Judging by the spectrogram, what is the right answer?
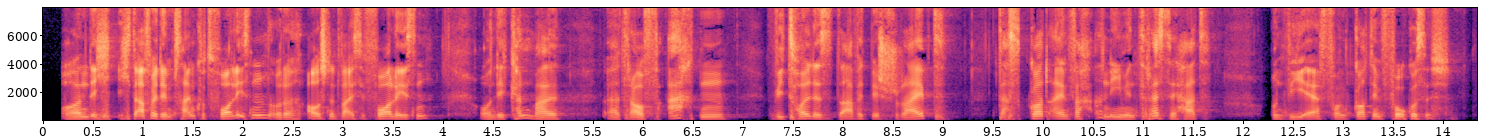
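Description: Fairly slow delivery pairs with intonation that stays fairly even. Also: man. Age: 20s. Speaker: farmer and lay preacher. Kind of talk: sermon. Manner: halting.

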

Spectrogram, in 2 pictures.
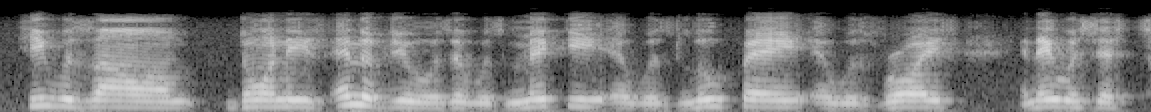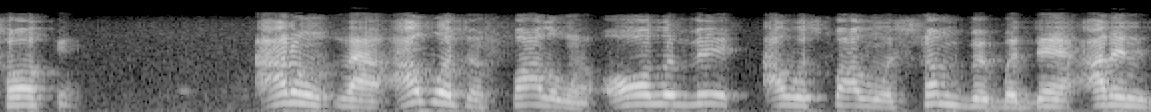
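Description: This man has a high pitch and lively intonation. He speaks at a moderate pace. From Chicago. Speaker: rapper. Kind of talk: casual interview.

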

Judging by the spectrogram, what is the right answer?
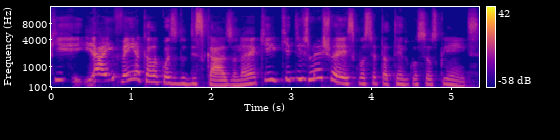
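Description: A woman's bright, sharp voice sits fairly high, making very wide pitch swings at a moderate pace with hardly any pauses. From Sergipe, northeastern Brazil. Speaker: interior decorator and content creator. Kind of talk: interview, explanatory.

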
